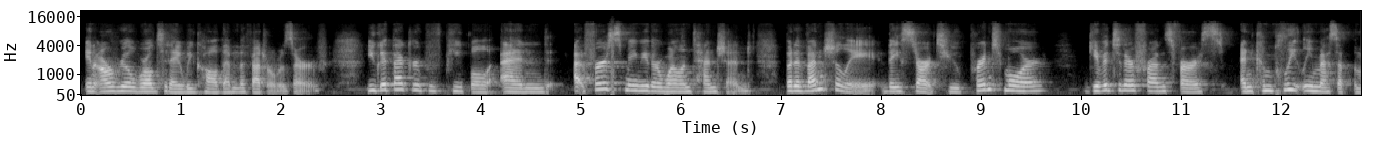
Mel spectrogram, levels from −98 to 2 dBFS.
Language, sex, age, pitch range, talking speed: English, female, 20-39, 165-215 Hz, 190 wpm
